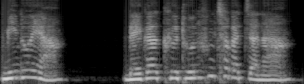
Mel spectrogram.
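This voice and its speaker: A woman with a slightly high, unhurried voice and a breathy edge plays a cautious, lonely woman in her late fifties who speaks in short, plain sentences. She sounds angry, and the recording is dull lo-fi audio.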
